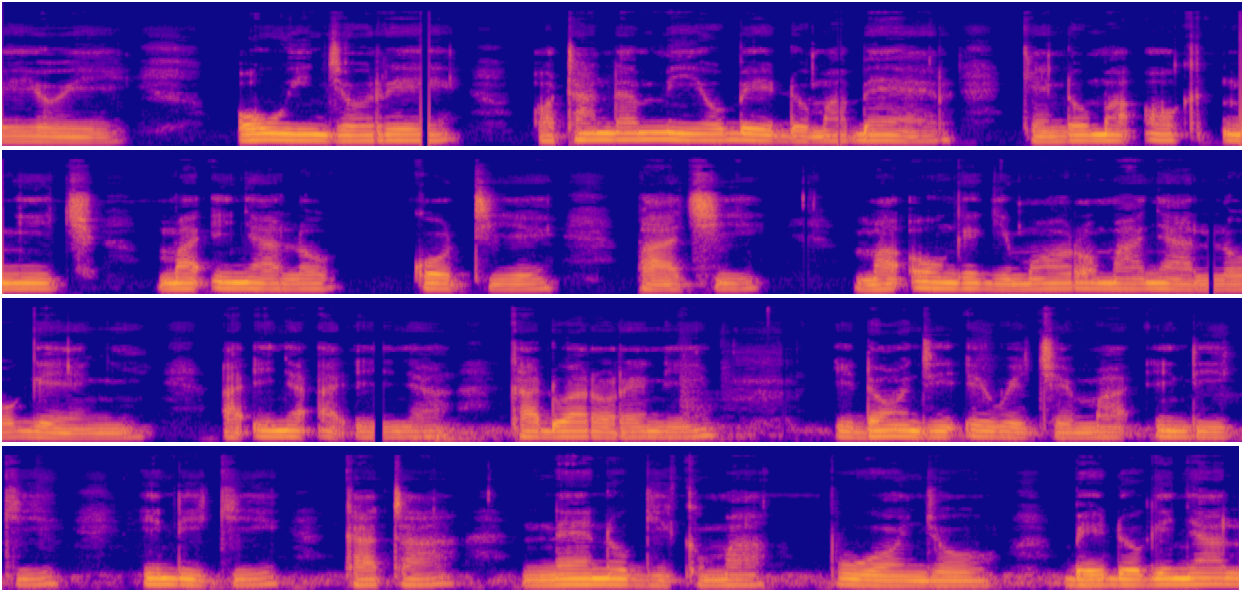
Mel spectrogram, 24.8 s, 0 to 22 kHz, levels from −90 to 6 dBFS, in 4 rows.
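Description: Gaps between stream segments open at 2.09–2.14, 4.18, 6.19, 8.20, 10.21–10.23, 12.23–12.26, 14.26–14.31 and 16.31 s. These are hard-edged silences of about 11 to 49 ms, spaced every 2 s. Unlike dropouts, they insert silence without losing any speech.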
